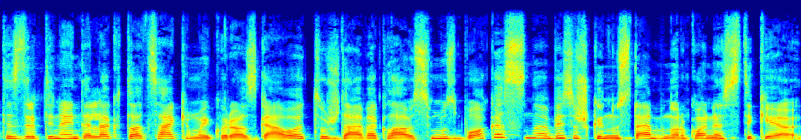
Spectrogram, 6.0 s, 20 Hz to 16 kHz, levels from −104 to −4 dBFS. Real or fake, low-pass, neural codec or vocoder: real; 14.4 kHz; none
